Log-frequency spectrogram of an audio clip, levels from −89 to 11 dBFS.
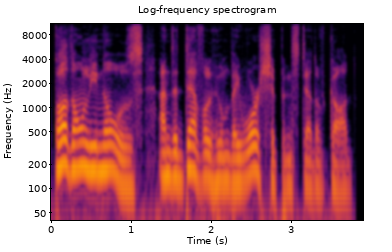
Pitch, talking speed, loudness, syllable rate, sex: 130 Hz, 185 wpm, -19 LUFS, 4.5 syllables/s, male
